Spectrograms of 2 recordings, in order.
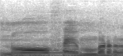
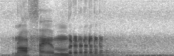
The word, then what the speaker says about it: November: Seperti November, seperti itu. November kadang ada yang menyebutnya November, V-nya ditulis P ya.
